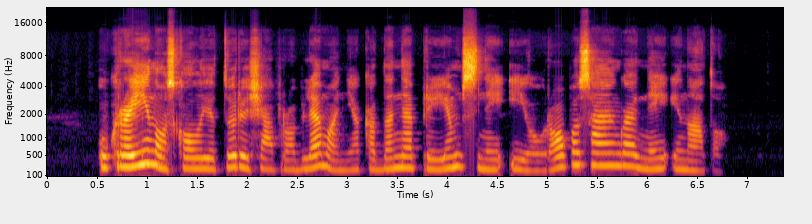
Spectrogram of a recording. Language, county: Lithuanian, Klaipėda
